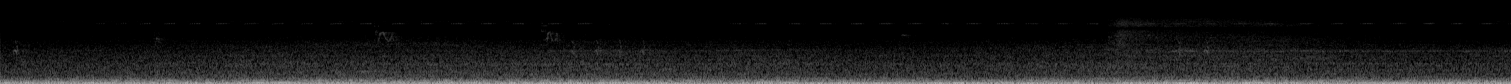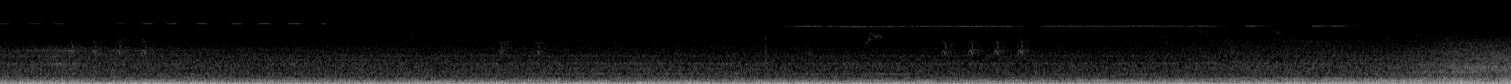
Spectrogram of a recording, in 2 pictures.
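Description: Steady low outdoor rumble with faint insect chirping: a fast, evenly spaced, high-pitched pulsing through much of the first half and a thin high whine near the end. A brief hiss comes about eleven seconds in.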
